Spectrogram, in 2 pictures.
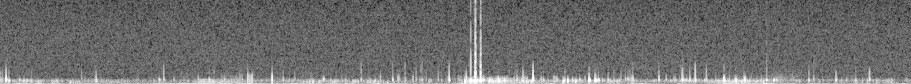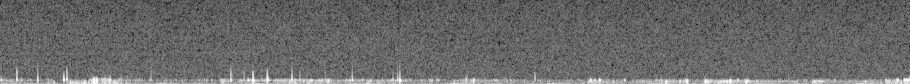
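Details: Continuous low irregular gurgling and bubbling with scattered pops over the stomach, recorded with a USB electronic stethoscope; only liquids taken at the time, cause unknown to the recorder: active bowel sounds.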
